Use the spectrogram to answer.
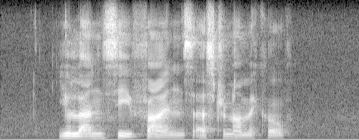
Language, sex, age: English, male, 23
